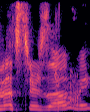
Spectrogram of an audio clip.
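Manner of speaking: high, slow, drawn-out, mocking sing-song.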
